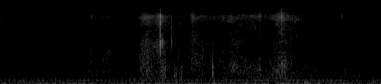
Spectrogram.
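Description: Footsteps crunch on grass and dry leaves.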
